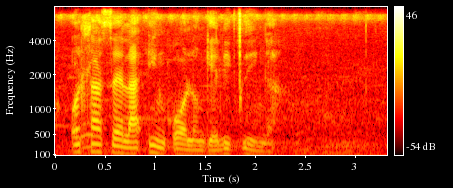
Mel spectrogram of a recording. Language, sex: Xhosa, male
